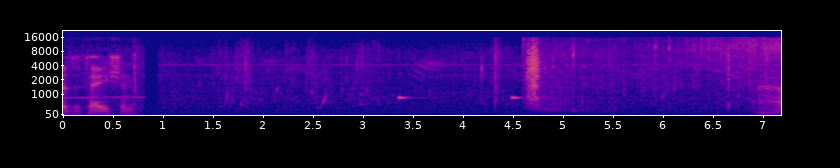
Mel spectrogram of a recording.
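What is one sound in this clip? A fishing reel clicks as line is reeled in.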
